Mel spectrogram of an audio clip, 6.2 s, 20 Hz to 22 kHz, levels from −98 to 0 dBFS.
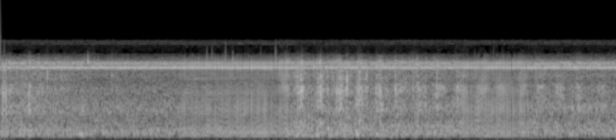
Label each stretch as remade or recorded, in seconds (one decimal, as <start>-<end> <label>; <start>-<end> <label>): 0.0-1.8 recorded; 1.8-2.9 remade; 2.9-4.6 recorded; 4.6-5.3 remade; 5.3-6.2 recorded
